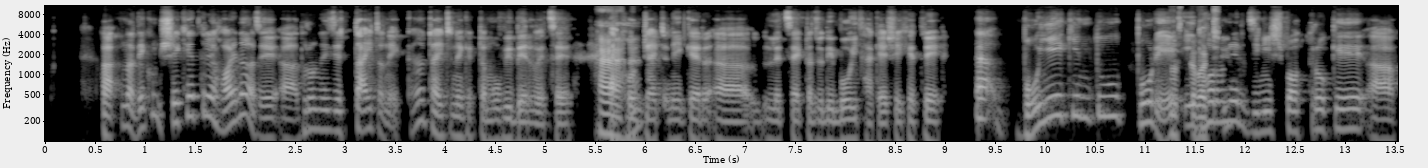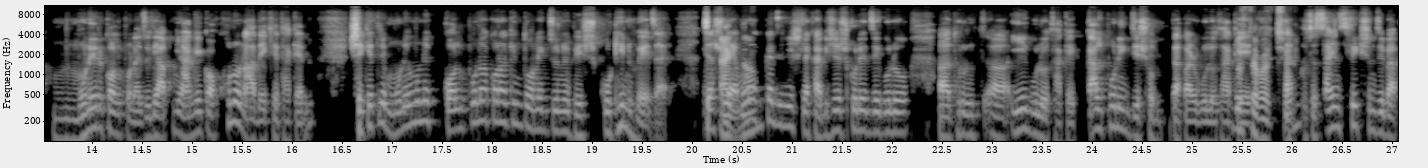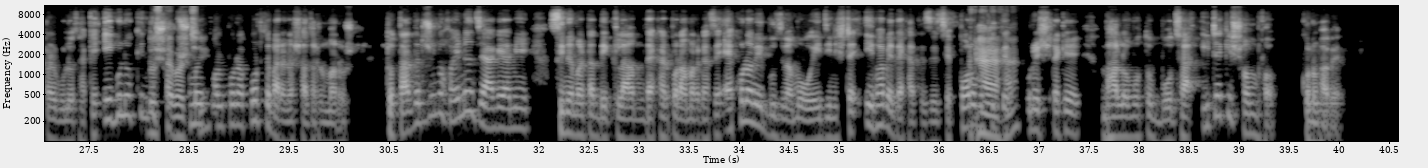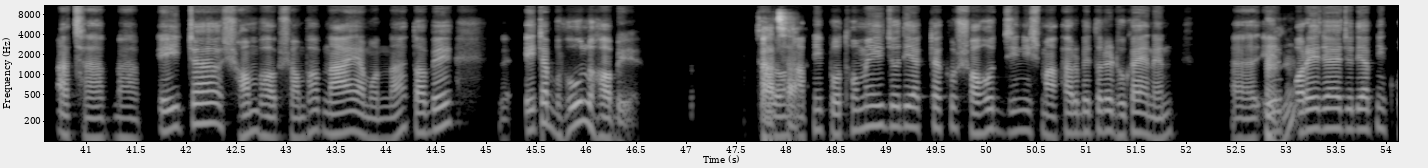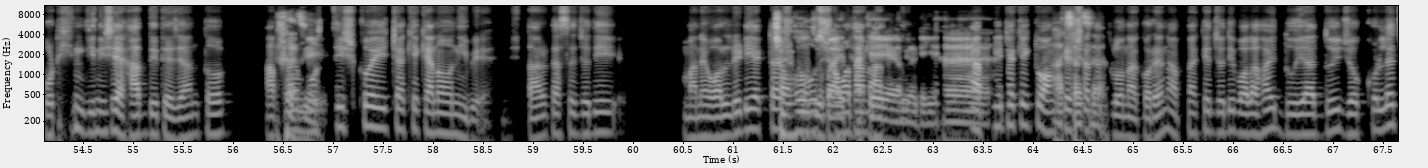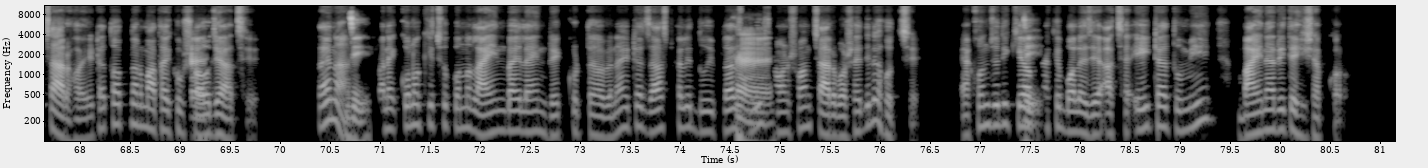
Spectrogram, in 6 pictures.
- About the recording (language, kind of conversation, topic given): Bengali, podcast, বই পড়ার অভ্যাস সহজভাবে কীভাবে গড়ে তোলা যায়?
- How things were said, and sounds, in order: tapping; in English: "let's say"; other background noise; laughing while speaking: "হ্যাঁ, জি"; in English: "line by line break"; in English: "binary"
